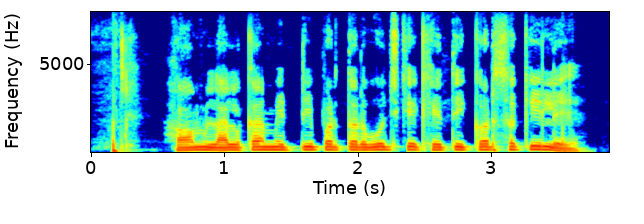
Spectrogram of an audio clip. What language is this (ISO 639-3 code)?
mag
